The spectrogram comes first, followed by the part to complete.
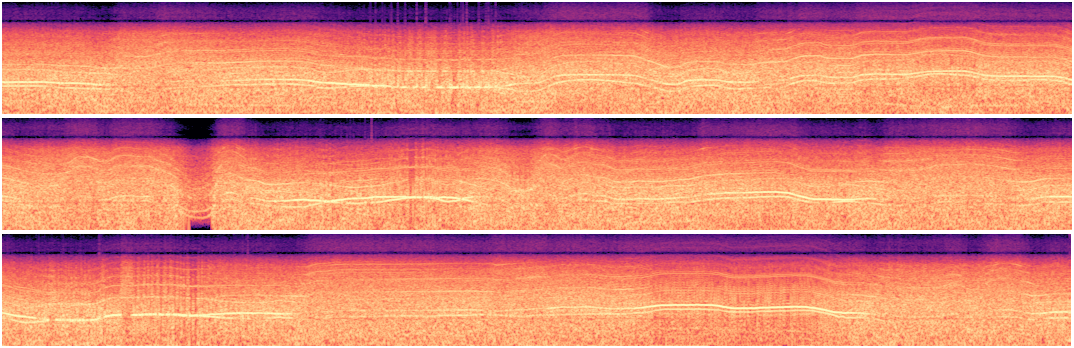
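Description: FPV racing quadcopter's brushless motors and propellers whining in flight, the pitch rising and falling constantly with throttle over a rush of prop wash and wind on the onboard camera's microphone. The sound cuts out for an instant about halfway through.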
